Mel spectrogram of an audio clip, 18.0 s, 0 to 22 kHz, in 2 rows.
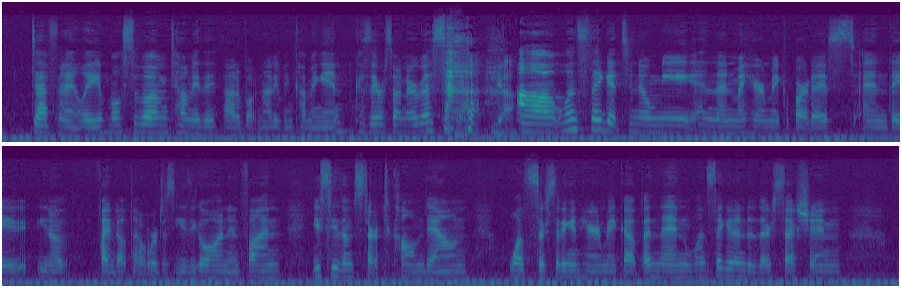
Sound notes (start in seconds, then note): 4.4 laughing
